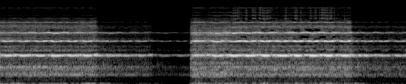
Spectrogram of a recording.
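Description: Steam locomotive whistle sounding a single high note in long blasts: the first trails off about a second in, and a second blast starts about two seconds in and fades near the end.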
